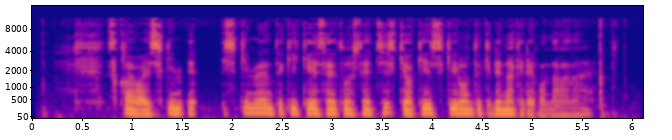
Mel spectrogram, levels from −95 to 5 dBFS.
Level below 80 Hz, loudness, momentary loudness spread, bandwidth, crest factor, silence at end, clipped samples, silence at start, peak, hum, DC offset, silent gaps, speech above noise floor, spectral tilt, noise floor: -48 dBFS; -24 LUFS; 14 LU; 11.5 kHz; 18 dB; 0.4 s; under 0.1%; 0.4 s; -8 dBFS; none; under 0.1%; none; 21 dB; -5.5 dB/octave; -45 dBFS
